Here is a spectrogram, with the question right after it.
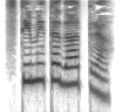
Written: ಸ್ತಿಮಿತಗಾತ್ರ

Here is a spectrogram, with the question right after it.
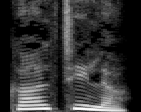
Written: ಕುಲಾಚಲ

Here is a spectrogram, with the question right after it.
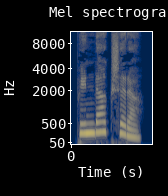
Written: ಪಿಂಡಾಕ್ಷರ

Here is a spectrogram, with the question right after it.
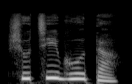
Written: ಶುಚೀಭೂತ

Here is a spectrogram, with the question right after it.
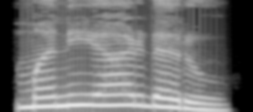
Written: ಮನಿಯಾರ್ಡರು

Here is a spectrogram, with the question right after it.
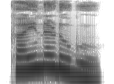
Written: ಕಣ್ಣಡಿಗ

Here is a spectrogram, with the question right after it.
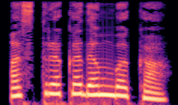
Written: ಅಸ್ತ್ರಕದಂಬಕ

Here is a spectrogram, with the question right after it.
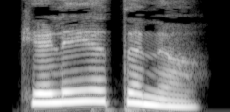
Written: ಕೆಳೆಯತನ

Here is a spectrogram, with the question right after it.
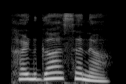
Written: ಖಡ್ಗಾಸನ

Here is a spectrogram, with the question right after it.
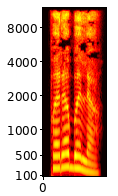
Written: ಪ್ರಬಲಿ

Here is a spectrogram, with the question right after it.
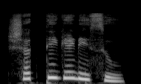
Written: ಶಕ್ತಿಗೆಡಿಸು

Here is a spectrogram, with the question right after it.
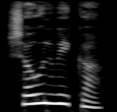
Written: ಶೌಲ್ವಿಕ

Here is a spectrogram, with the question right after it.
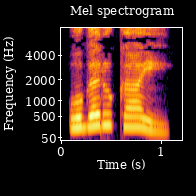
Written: ಒಗರುಕಾಯಿ

